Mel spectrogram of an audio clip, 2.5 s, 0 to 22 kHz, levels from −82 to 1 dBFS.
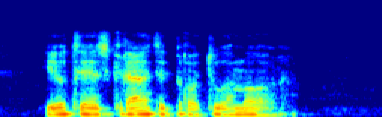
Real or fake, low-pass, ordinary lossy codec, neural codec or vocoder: real; 7.2 kHz; Opus, 24 kbps; none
